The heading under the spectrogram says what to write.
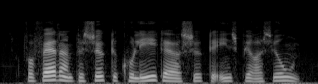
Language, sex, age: Danish, female, 48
